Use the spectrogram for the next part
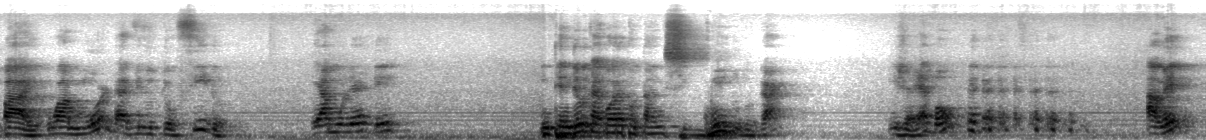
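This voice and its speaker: A man's voice: on the high side, expressive, a little slow, long pauses, mellow. A middle-aged man, preaching a folksy, humorous sermon and asking for amens from the congregation. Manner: humorous, folksy preaching with frequent call-and-response. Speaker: pastor. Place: church. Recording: echoey church from a distance.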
